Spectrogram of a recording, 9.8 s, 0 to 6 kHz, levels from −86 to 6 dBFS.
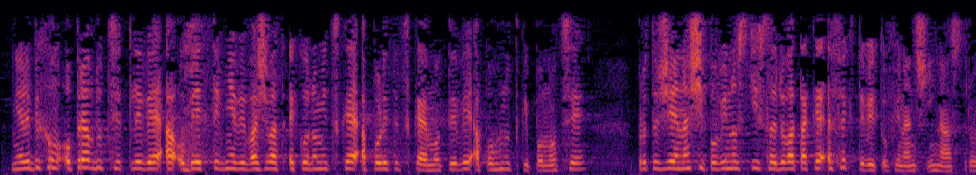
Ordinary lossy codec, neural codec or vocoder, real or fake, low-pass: none; none; real; 5.4 kHz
